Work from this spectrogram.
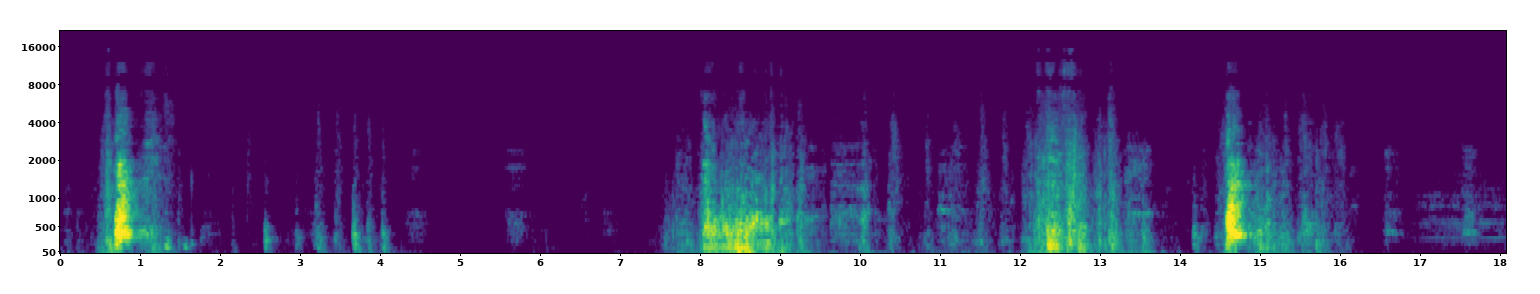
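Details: A female Boerboel dog gives a few short, deep bursts of barking spaced several seconds apart, near the start and again around eight, twelve and fifteen seconds, with quiet between.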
